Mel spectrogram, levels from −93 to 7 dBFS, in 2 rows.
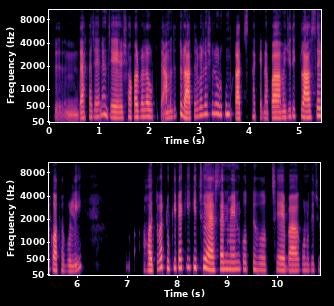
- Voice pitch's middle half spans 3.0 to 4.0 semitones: Yes, average, 3.5 semitones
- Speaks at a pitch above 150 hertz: Yes, high, 190 Hz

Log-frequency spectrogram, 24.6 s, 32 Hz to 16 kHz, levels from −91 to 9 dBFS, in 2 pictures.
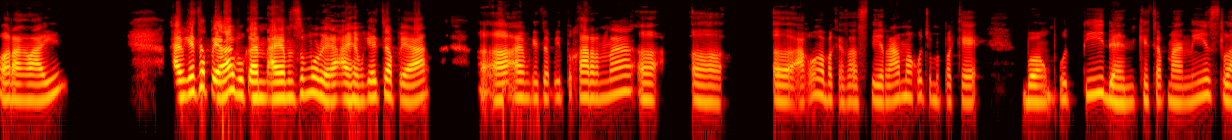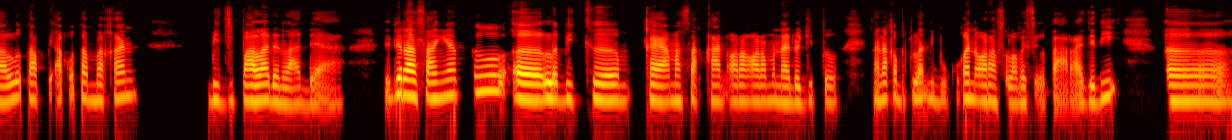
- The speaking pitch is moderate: No, high, 195 Hz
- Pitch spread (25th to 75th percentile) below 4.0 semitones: Yes, average, 2.9 semitones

